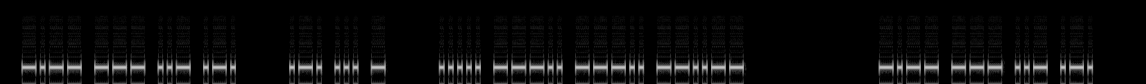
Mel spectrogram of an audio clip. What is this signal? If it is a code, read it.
Morse code, heard as a keyed tone, about 27 wpm, 800 Hz. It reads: YOUR RST 588, YOUR
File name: RSTs / RST-mp3s / Your RSTs @25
